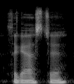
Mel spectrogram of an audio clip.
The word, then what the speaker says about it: Thagaste: He grew up in Thagaste, I think is the way it's pronounced, Thagaste, which is a city in Numidia.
